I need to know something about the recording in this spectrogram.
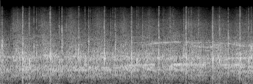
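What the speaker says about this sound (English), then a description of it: "here's the crowd coming in to give some love to Mr. Mike Kump." A large crowd at a tournament final applauds steadily, dense clapping filling the space with a few scattered cheers and some talk mixed in.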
